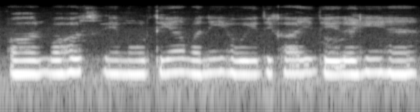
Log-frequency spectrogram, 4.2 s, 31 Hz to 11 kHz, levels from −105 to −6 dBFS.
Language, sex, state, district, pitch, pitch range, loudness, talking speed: Hindi, female, Uttar Pradesh, Lucknow, 240 Hz, 230-245 Hz, -13 LUFS, 145 wpm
